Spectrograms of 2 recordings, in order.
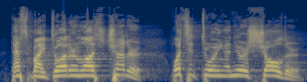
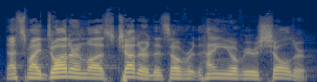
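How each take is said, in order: First: Much higher, loud public shout; old woman crying out to the residents, screaming; shrill outcry. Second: Loud, indignant accusation; old woman accusing Krishna, cross; angry accusation. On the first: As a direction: shout it for all Vrindavan. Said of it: "started crying very loudly". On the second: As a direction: jab the word chadar. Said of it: "She's becoming so angry". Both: Acted.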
